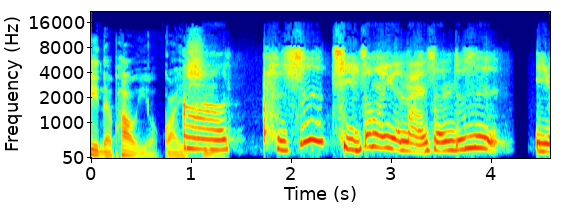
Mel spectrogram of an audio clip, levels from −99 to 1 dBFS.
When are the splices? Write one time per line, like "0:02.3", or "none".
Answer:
none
